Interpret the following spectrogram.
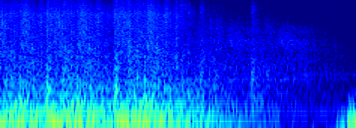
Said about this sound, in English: I'm hearing explosions!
